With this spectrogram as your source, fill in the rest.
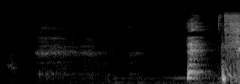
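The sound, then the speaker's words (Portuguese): A long, breathy intake of air builds up, then two sharp, explosive sneeze bursts follow in quick succession, loud, with no talking. “Meu Deus, porque eu tô espirrando tanto.”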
